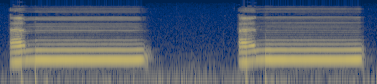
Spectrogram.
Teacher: səs, hava axını ağızdan yox, burundan çıxır · Term: qunnə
